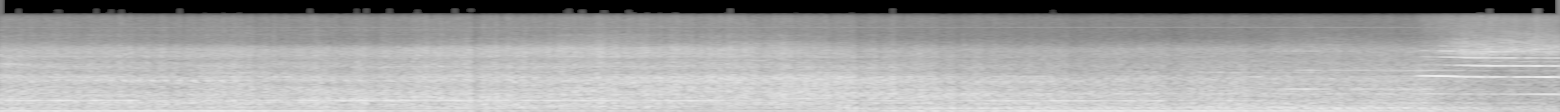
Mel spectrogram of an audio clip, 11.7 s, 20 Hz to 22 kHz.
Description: IC125 pulls out of platform 5 Reading making a very strange noise.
